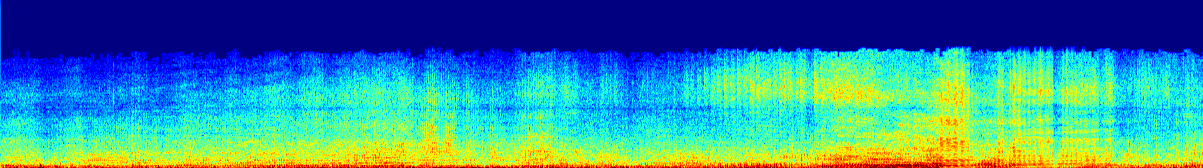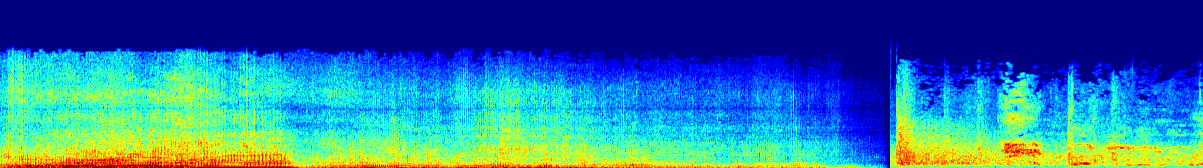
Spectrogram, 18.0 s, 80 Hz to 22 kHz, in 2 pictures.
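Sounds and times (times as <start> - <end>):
motocross bike engines revving: 0.0 - 15.5.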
